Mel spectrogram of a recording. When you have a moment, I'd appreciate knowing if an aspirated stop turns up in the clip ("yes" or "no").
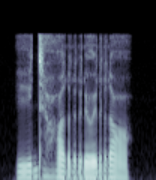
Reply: no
